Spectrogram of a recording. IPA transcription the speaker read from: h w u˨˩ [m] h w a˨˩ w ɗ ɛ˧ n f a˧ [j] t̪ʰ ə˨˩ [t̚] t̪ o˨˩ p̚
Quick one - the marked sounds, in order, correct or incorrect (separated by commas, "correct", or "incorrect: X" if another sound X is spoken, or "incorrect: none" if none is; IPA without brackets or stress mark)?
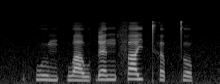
correct, correct, incorrect: p̚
